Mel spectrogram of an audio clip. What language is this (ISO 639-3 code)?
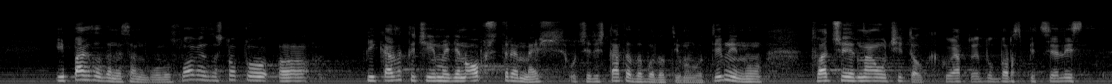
bul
